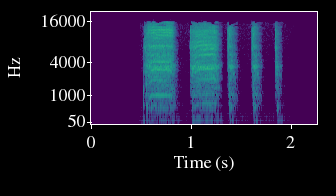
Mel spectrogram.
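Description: Intro sound effect for an animated logo: two short noisy bursts followed by three shorter, fainter repeats that die away like an echo.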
